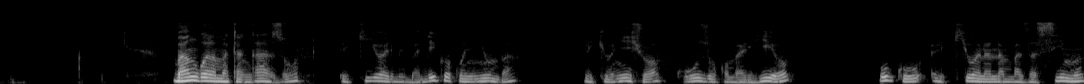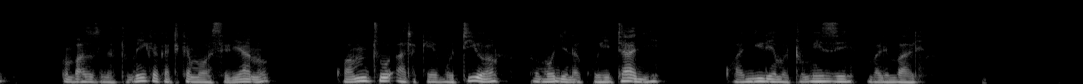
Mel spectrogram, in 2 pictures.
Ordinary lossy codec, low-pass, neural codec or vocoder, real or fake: MP3, 48 kbps; 7.2 kHz; vocoder, 22.05 kHz, 80 mel bands, WaveNeXt; fake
